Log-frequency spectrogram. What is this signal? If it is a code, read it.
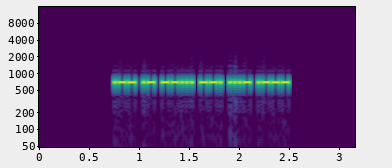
Morse code, heard as a keyed tone, about 47 wpm, 700 Hz. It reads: WA7GVJ
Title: USA Call Signs - 6x Character Spacing - 50wpm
